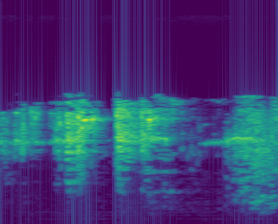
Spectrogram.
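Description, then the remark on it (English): A door is unlocked with a key and pushed open: a few scraping, rattling bursts followed by a drawn-out creak, with no one speaking. “Oh, you got the key? Yeah. Open the door.”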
